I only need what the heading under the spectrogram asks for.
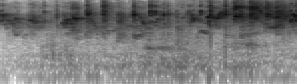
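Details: Domestic budgerigars chattering in quick scratchy chirps and squeaks, rough pulses about twice a second, growing busier toward the end.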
